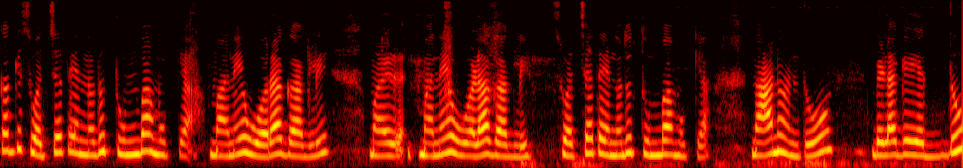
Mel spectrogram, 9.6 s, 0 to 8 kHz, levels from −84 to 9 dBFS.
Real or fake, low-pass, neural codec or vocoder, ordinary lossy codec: real; none; none; none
